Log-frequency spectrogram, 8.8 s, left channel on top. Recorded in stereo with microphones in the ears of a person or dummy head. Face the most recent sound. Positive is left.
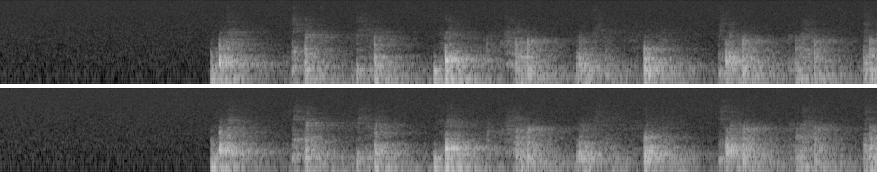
turn(degrees=70)  # may be behind; listen again after turning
